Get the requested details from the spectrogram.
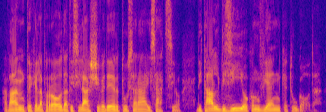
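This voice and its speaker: A man's voice: fairly low pitch, dry recording, natural voice. A man as a solemn old poet-guide. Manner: measured, solemn, reassuring. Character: wise, calm elder male poet-guide.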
